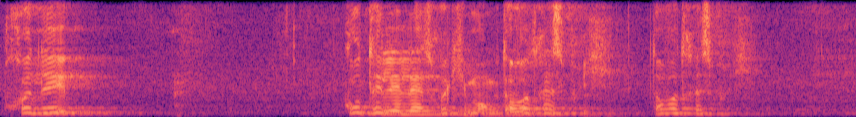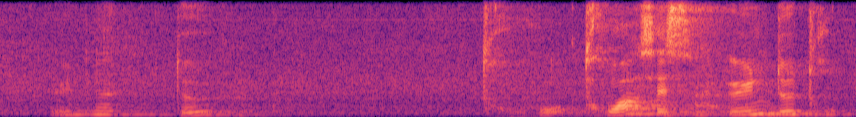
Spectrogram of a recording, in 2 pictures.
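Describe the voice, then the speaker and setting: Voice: medium pitch, sing-song, moderate pace, long pauses, darkish tone. A stage mentalist comedian running a mind-reading routine with audience volunteers, in mock-serious teasing patter that often stumbles and restarts. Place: stage before a live audience. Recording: echoey hall with faint crowd.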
